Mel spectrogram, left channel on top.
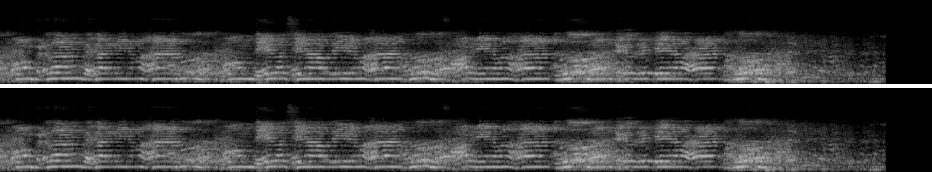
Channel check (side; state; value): both; identical; correlation 1.00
